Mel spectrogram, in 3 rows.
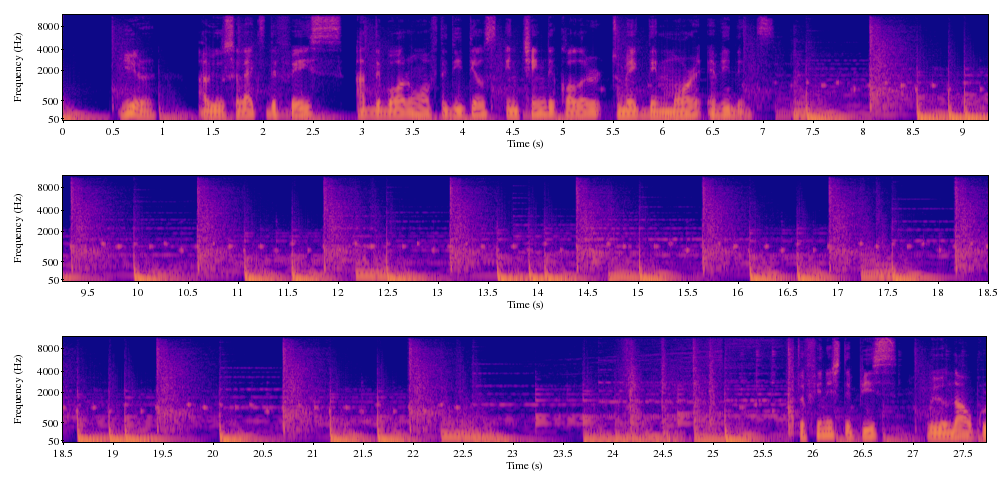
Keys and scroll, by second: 0.5 F4, 1.3 4, 5.5 F4, 7.4 F4, 15.9 F4, 18.3 F4, 18.8 alt+q, 21.6 F4, 22.0 F4, 24.1 F4.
